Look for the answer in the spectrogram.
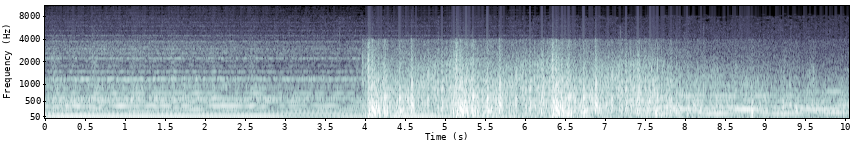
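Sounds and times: background music: 0:00.0 - 0:10.0
loud crackling rumble: 0:03.8 - 0:10.0.

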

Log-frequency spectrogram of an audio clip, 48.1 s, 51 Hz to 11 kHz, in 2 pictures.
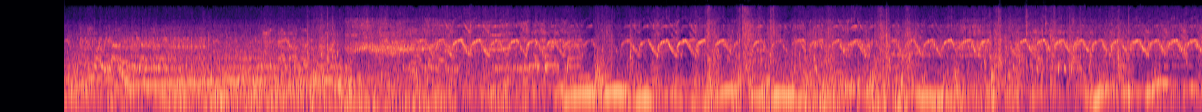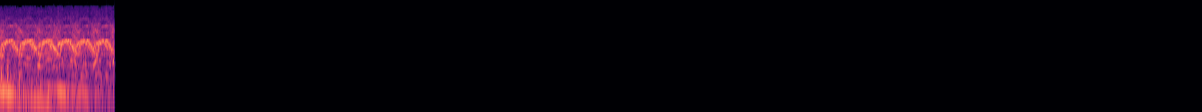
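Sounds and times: siren yelping: 0:01.3 - 0:26.4
traffic and engine noise: 0:01.3 - 0:26.4.

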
